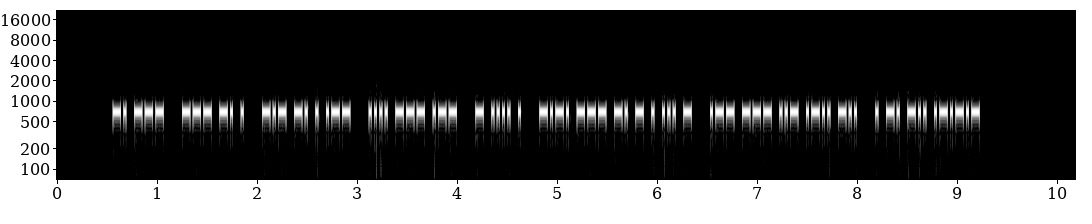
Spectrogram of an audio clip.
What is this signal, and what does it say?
Morse code, heard as a keyed tone, about 46 wpm, 700 Hz. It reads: NO ONE KNEW HOW THE CONTEST WOULD END.
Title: Sentences from Top 1600 Words 45wpm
